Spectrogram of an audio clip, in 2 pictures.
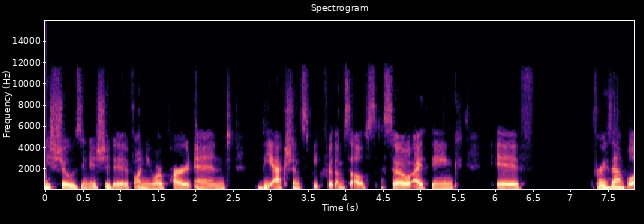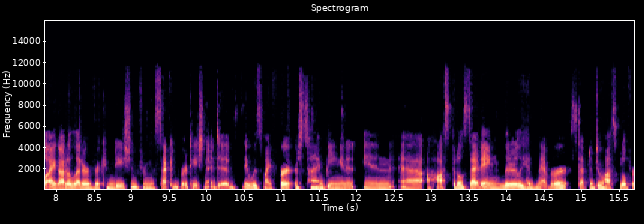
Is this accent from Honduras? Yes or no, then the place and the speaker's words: no; Vancouver, British Columbia, Canada; also born or lived in Dubai; home for me is Vancouver. That's where I am right now. And yeah, I actually grew up in early stages of my life in Dubai, and then I spent most of my life here.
